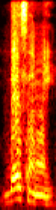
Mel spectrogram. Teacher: liaison porque se conecta la S con la A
